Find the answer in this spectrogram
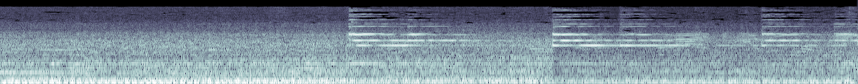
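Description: Small tourist train with a replica steam locomotive rolling past with a steady low rumble; from about two seconds in, a high-pitched metallic squeal comes and goes in short spells as the passenger cars go by.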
